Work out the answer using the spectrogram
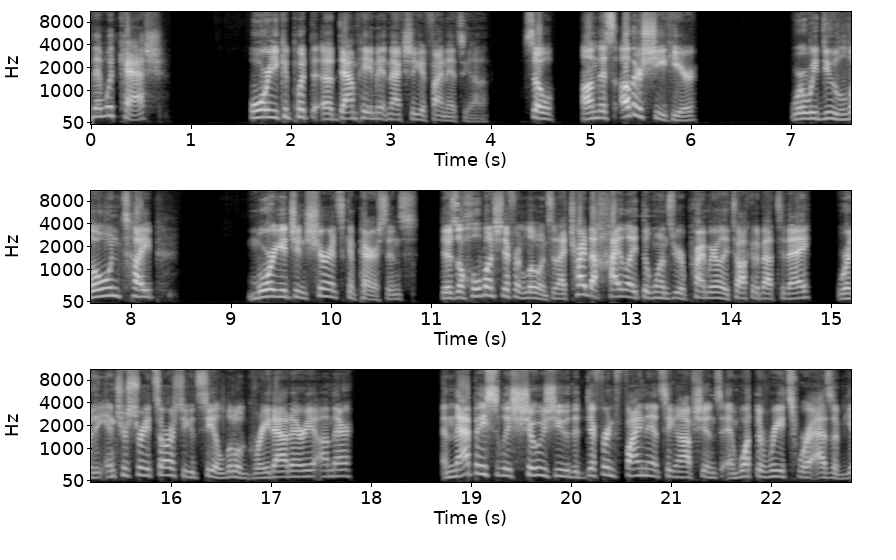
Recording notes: This was a live class recorded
